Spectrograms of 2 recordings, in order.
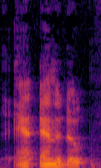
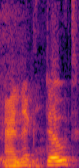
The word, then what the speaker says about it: anecdote: Hitchcock gave the anti antidote oh it's not antidote antidote antidote antidote antidote that uh anecdote anecdote thank you I knew there was a syllable in the I was missing most important one uh so the story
